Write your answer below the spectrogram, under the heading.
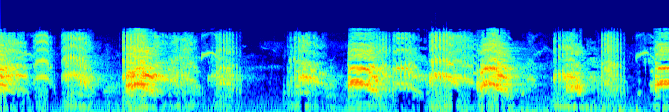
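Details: Male demoiselle crane calling to a female, pair recorded in Pakistan: a series of hoarse, honking croaks in uneven bursts, some overlapping, with a brief quiet pause partway through.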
